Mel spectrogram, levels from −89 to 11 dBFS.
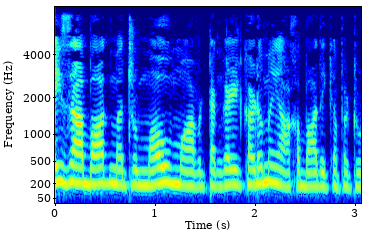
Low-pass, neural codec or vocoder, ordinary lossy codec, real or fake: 7.2 kHz; none; none; real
